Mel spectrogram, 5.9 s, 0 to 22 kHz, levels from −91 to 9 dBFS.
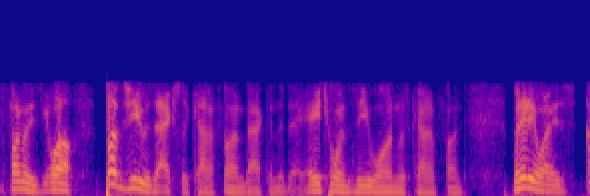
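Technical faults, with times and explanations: Throughout, G.723.1 codec: the speech has been squeezed through an old internet-telephony codec at a rate that fits 6.3 kbit/s. Everything above 4 kHz is gone and the voice model updates slowly, so it's muffled and hoarse, with smeared consonants and heavy damage overall.
2.93 to 3.04 s, VoIP packet loss concealed by the speech codec: right after "fun back in the", one 30 ms frame goes missing. The decoder fills the hole by stretching its last pitch and filter at falling gain, giving a brief buzzy or noisy smear that fades, and the voice stays weak or distorted for a short while afterwards.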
